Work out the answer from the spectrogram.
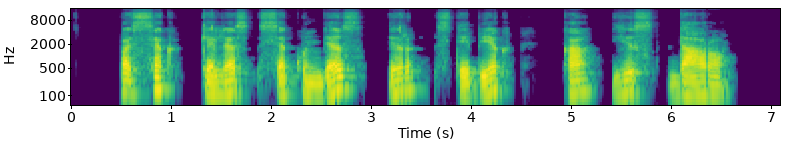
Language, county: Lithuanian, Vilnius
